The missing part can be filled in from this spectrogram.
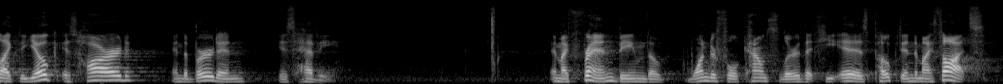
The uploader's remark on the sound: Message Preached at Valley Creek Church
